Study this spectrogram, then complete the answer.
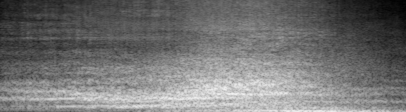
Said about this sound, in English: So those two elements layered together are what creates the bass loop for the TIE Fighter.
